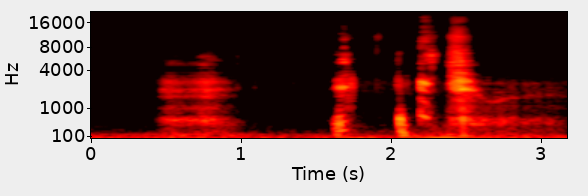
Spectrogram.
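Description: A sharp inward gasp, then several short, muffled bursts of a held-back sneeze in a quiet room; stifled sneezing.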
